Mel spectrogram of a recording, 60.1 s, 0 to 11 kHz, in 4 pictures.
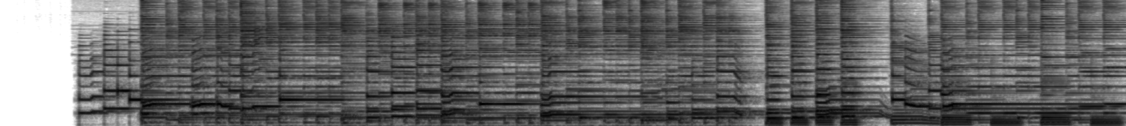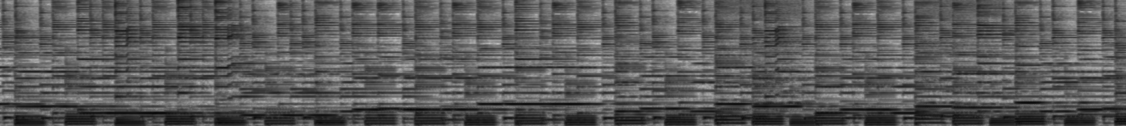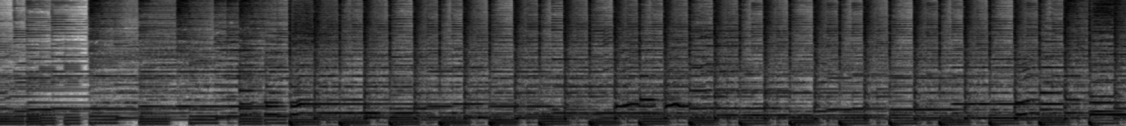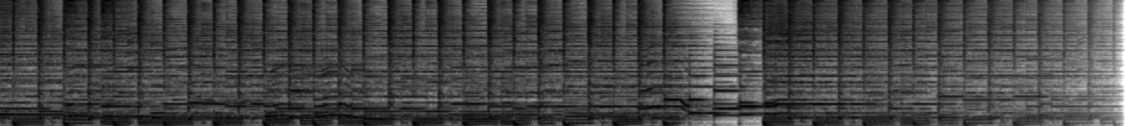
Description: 원키 멜로디 포함된 MR 입니다.(미리듣기 참조)
Bb
앞부분30초, 뒷부분30초씩 편집해서 올려 드리고 있습니다.
중간에 음이 끈어지고 다시 나오는 이유는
